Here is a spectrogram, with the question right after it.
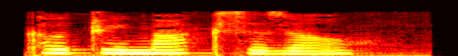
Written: cotrimoxazole

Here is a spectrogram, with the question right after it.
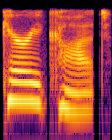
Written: carry-cot

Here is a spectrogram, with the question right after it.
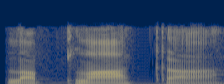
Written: La Plata

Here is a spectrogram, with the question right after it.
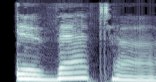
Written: evetta

